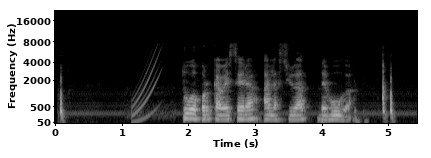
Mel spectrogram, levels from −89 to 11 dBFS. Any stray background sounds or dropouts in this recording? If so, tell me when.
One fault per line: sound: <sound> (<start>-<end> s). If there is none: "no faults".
sound: chirp (1.1-1.6 s)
